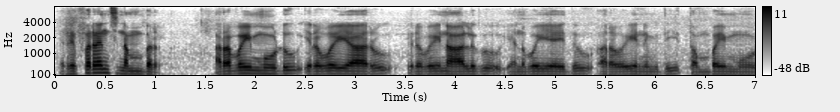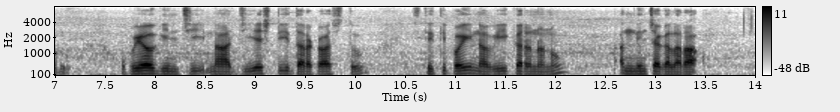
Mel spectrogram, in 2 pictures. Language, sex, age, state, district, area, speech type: Telugu, male, 30-45, Andhra Pradesh, Bapatla, urban, read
